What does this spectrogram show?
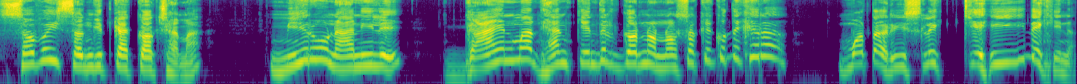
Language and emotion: Nepali, angry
